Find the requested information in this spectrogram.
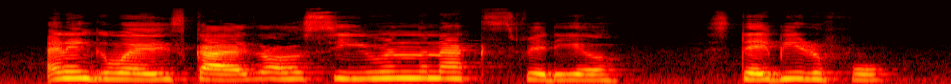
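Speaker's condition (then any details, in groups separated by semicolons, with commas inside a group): Cerebral palsy, spastic, severe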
